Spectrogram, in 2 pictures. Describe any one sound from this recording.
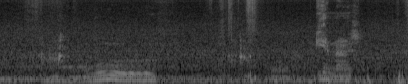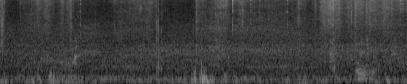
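Dogs growl playfully as they wrestle.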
